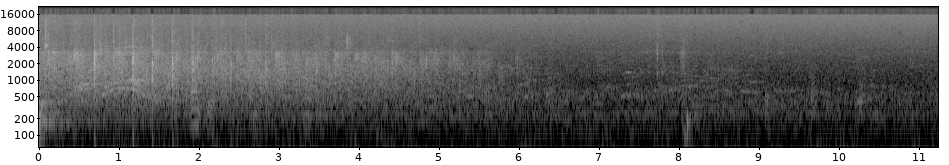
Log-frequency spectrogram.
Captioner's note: applause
